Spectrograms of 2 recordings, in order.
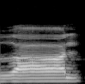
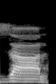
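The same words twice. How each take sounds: First: زال with a soft th as in "this", no whistle; lisped, unwhistled first sound in زال; soft dhal. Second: زال mispronounced with a hard whistling z; wrong whistled reading. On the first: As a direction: start زال gently with tongue tip to teeth. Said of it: "زال کو آپ نے کیسے پڑھنا ہے؟". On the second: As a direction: hiss the z at the start of زال, as a mistake. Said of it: "یہ غلط ہو جائے گا". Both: Shown as a demonstration.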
